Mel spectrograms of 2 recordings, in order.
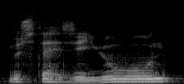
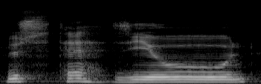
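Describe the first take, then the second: First: The middle glottal sound becomes a clear y sound. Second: The middle glottal sound is softened, like a glide. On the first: "hemze ya harfine, met harfine dönüşmüş oluyor" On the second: "teshil ile okuyor. Teshil, bu hemzeyi yumuşatarak okumak"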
